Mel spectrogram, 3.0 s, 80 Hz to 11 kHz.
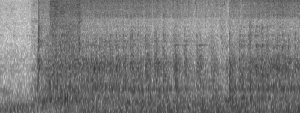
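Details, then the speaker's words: Honda CD70 single-cylinder engine at idle after retiming (loose chain had caused timing to slip, noise and starting trouble): fires up, quick steady patter, no top-end rattle; normal idle. "अभी देखें bike का engine जो है बिल्कुल smooth चल रहा है और कोई किसी किस्म का इसमें मसला नजर नहीं आ रहा है"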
